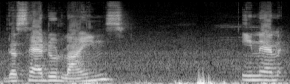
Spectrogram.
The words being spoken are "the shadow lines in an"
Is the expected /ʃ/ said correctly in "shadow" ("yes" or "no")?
no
